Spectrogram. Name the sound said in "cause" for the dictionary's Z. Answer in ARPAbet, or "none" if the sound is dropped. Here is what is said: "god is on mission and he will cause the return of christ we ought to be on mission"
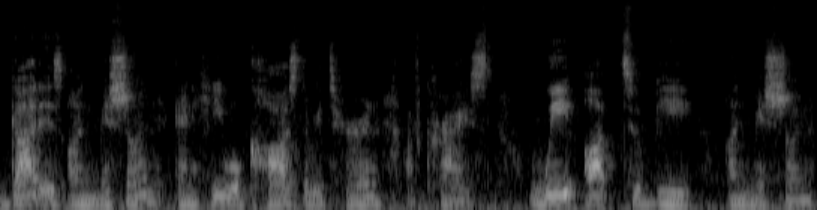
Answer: Z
